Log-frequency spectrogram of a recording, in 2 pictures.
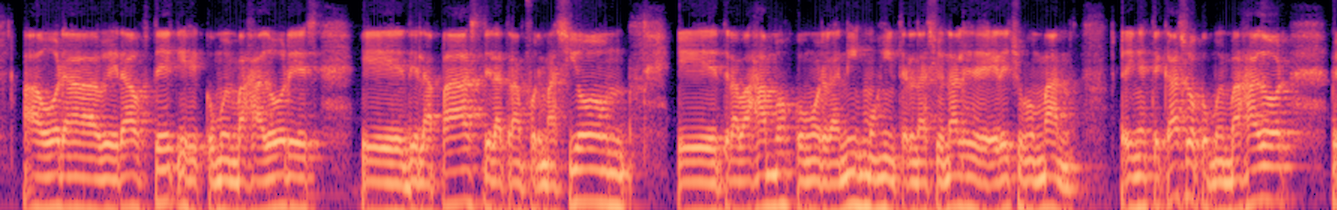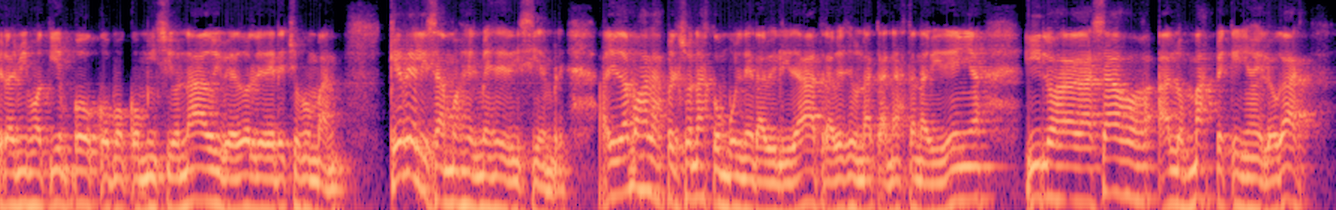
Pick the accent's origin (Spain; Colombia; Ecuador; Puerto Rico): Ecuador; esa hermandad que debemos vivir como ecuatorianos, eso es hacer patria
